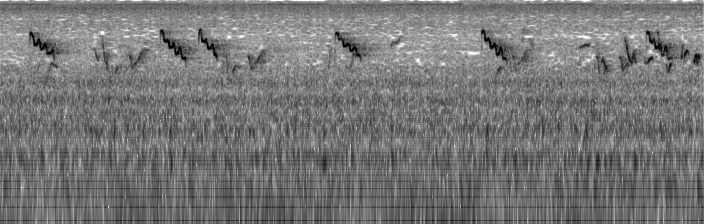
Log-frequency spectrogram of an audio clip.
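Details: Olive-backed sunbird in a rice field, brought there to make it sing more. Crisp, falling high notes come in ones and twos, with faint twittering between. An even background hiss runs throughout.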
